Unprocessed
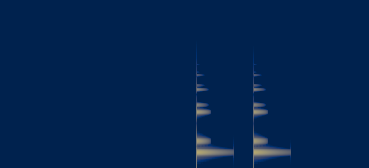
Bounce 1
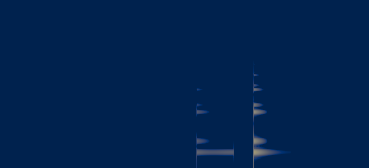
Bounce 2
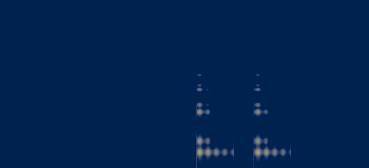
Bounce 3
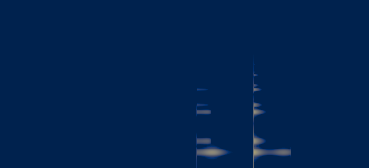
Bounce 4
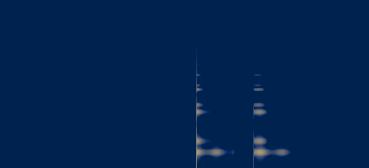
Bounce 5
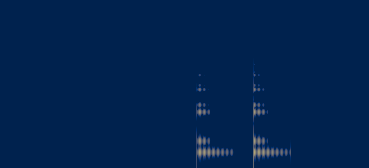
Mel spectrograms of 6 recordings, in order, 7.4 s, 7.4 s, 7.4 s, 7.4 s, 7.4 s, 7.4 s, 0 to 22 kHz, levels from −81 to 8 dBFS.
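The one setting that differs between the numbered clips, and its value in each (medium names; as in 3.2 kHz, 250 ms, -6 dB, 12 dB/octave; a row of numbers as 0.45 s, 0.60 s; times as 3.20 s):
logarithmic tremolo, rate: 0.62 Hz, 6 Hz, 1.4 Hz, 2.3 Hz, 11 Hz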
